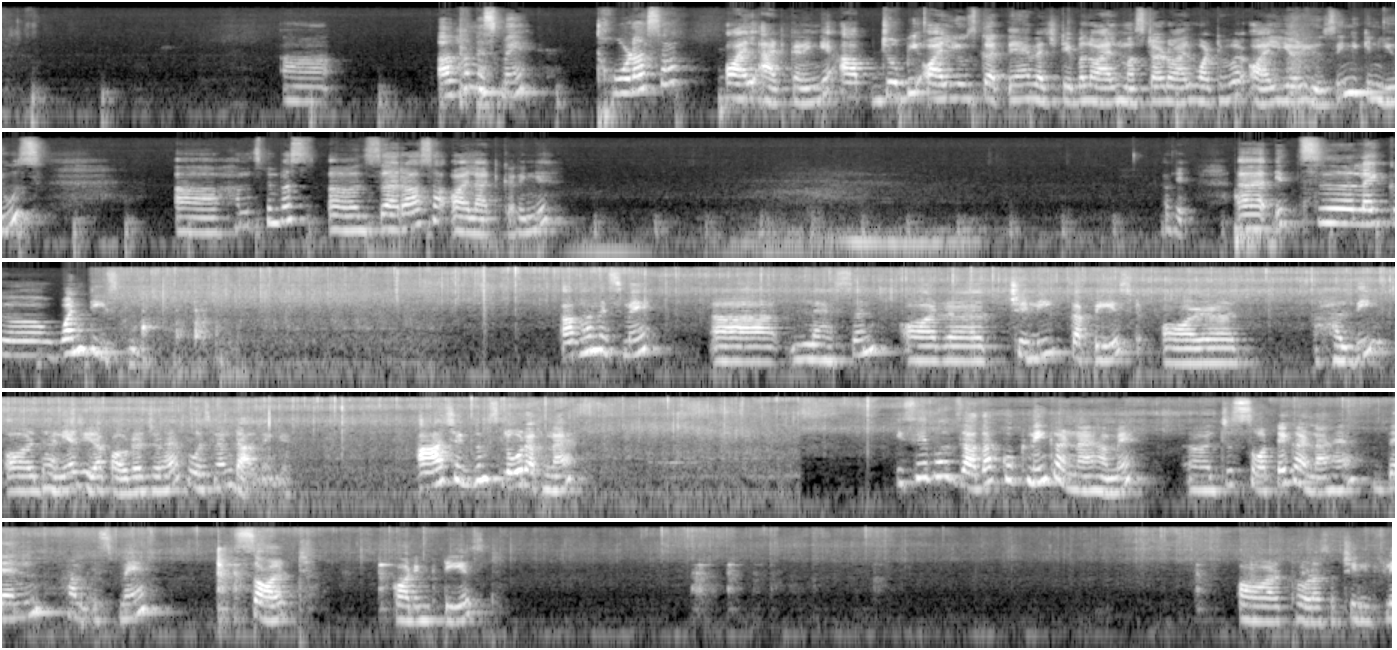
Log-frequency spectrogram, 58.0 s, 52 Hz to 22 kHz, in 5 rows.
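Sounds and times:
paste frying in hot oil: 23.9s - 58.0s.

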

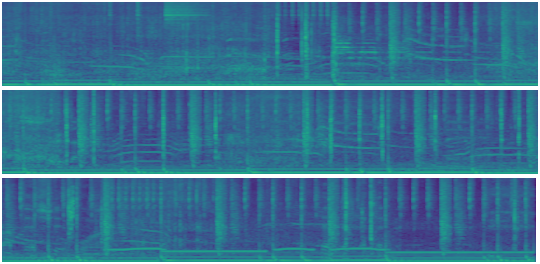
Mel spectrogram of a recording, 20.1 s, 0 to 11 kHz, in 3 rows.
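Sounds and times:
hip-hop beat with synth: 0.0s - 20.0s
skateboard wheels rolling on concrete: 0.0s - 20.0s
skateboard clacks and scrapes: 9.1s - 12.3s.

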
